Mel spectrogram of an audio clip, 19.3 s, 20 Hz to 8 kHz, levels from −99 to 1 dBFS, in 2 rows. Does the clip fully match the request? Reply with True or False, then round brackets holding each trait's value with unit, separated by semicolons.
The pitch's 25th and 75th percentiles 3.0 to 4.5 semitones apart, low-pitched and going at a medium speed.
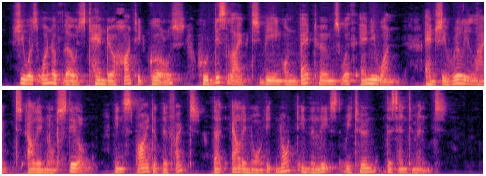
False (3.6 semitones; 115 Hz; 120 wpm)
